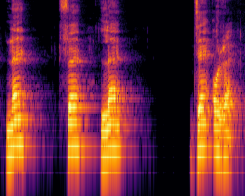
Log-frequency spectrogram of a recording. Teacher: अगर बात की जाए हिंदी की जननी संस्कृत भाषा की, तो संस्कृत भाषा में न, दंत्य स और ल वर्ण का उच्चारण स्थान दंत होने के कारण ये दंत्य माने जाते थे। लेकिन हिंदी में ये व्यंजन ऊपर के दांतों से थोड़ा ऊपर यानी मसूड़ों के साथ जीभ के स्पर्श से बोले जाते हैं, इसलिए इन्हें वर्तस्य व्यंजन कहा जाता है।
